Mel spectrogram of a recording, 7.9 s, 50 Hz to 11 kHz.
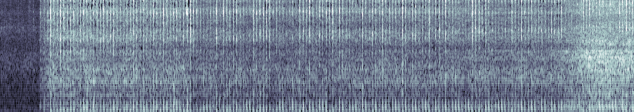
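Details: Craftsman snowblower model 247.889571 with 179cc engine, running after the throttle slide stop was backed off to raise rpm; catches at once and settles into a fast, even firing beat with no misses or knocks; normal running at raised speed.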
